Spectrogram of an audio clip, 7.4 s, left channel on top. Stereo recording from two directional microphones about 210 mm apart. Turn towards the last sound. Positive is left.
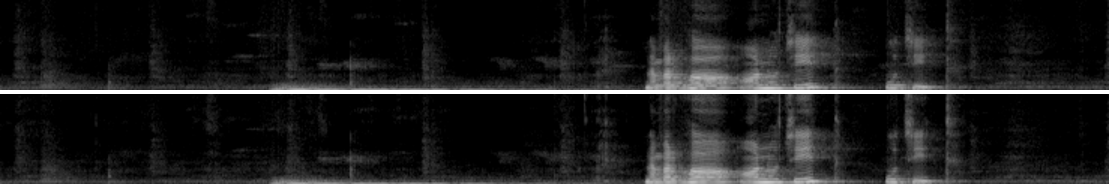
turn(degrees=-30)  # may be behind; listen again after turning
